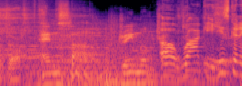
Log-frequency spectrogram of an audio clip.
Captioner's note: voice-over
